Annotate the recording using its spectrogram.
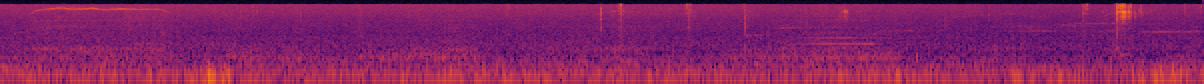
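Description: A pencil scratches a mark on a wooden board.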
